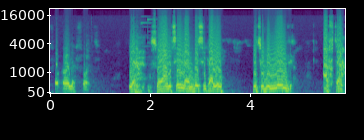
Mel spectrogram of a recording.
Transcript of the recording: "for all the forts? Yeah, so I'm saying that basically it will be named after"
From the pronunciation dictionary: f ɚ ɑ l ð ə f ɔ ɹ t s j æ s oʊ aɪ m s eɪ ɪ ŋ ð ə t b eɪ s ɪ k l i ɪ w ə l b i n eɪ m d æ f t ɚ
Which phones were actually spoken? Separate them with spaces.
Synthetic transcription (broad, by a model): f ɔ ɑ l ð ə f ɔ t j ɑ s oʊ aɪ m s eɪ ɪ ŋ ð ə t b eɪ s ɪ k l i ɪ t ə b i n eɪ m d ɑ f t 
